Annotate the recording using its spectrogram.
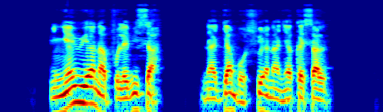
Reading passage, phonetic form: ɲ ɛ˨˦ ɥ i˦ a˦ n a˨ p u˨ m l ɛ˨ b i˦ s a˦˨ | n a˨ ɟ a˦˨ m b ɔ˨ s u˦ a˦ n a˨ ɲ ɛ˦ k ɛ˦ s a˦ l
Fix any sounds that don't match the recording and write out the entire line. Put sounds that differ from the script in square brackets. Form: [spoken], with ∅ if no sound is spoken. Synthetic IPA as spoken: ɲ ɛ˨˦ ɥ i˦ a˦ n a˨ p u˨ [∅] l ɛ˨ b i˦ s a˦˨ | n a˨ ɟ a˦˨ m b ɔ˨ s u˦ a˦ n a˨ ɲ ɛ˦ k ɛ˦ s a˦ l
